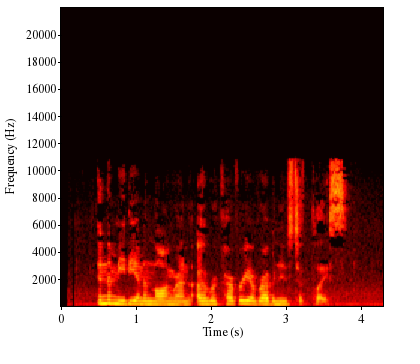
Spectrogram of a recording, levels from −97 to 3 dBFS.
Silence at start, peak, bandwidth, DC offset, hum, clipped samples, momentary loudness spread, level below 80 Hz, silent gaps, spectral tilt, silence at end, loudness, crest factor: 0.5 s; -14 dBFS; 11.5 kHz; under 0.1%; none; under 0.1%; 7 LU; -86 dBFS; none; -3.5 dB/octave; 0.5 s; -31 LUFS; 16 dB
